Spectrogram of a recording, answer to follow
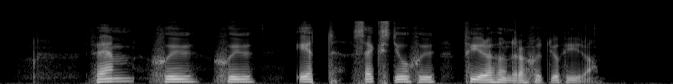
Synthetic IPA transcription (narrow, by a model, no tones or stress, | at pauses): fɛmɧʉ̟ːɧʉ̟ː | ʔɛt̪sɛkst̪ɪʊɧʉ̟ː | fyːɾaɦɵnd̪ɾaɧɵt̪ːɪʊfyːɾa̰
